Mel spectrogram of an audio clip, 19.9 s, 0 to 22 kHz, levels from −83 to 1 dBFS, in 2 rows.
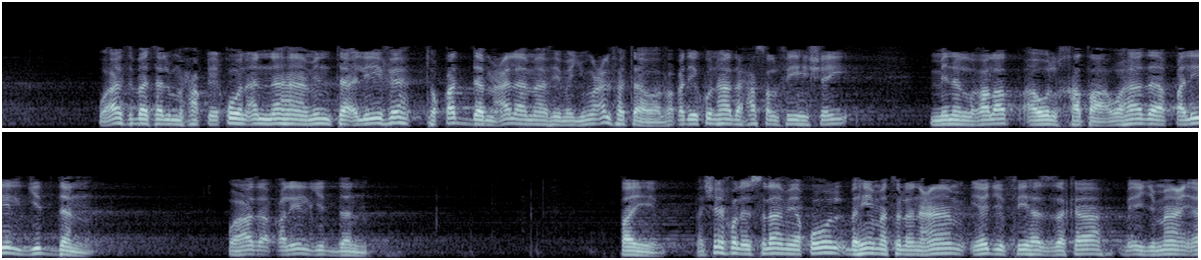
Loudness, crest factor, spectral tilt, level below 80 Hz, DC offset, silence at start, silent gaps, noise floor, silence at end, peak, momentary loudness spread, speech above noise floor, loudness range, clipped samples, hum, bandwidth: -21 LUFS; 18 dB; -11.5 dB/octave; -60 dBFS; under 0.1%; 0.8 s; none; -62 dBFS; 0 s; -2 dBFS; 7 LU; 42 dB; 8 LU; under 0.1%; none; 5.4 kHz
